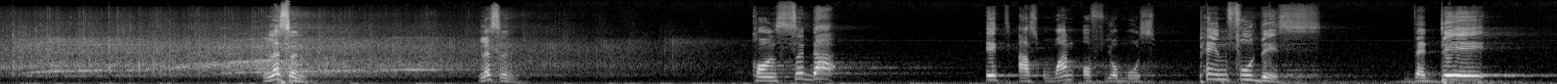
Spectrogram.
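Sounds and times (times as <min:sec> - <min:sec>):
audience clapping hands: 0:00.0 - 0:07.4
speech: 0:02.6 - 0:03.2, 0:04.8 - 0:05.3, 0:07.6 - 0:08.4, 0:09.8 - 0:13.2, 0:14.1 - 0:15.0.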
